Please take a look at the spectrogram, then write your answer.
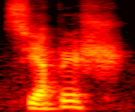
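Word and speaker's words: Țepeș: the father of vlad tapish and vlad tapish is the one that everyone knows or rather i think sora said the more proper pronunciation was seppish but vlad vlad was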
